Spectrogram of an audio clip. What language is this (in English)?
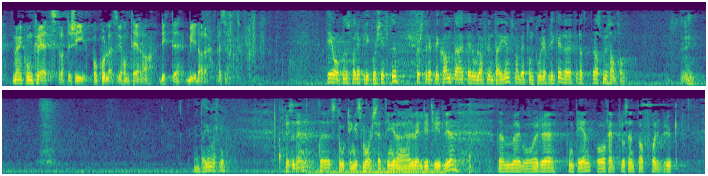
Norwegian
